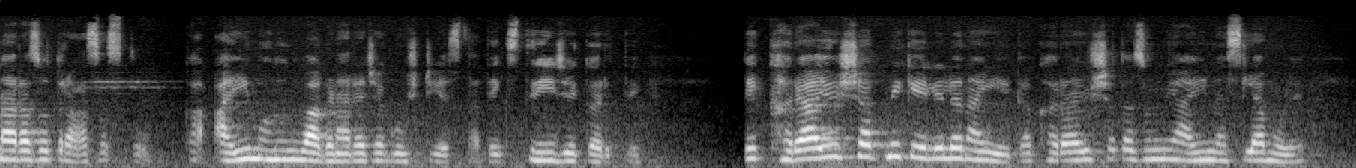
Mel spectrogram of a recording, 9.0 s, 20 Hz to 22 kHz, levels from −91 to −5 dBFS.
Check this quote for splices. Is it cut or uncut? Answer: uncut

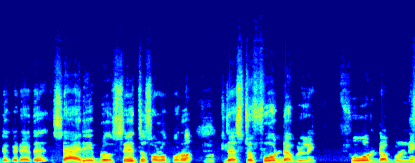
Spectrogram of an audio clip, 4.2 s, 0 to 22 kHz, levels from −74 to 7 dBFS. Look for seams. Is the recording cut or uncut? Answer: uncut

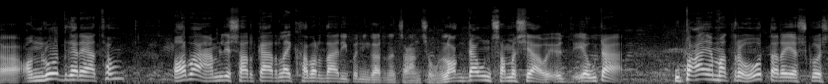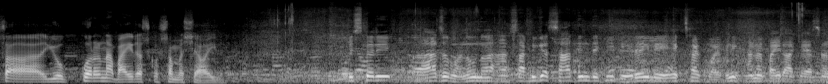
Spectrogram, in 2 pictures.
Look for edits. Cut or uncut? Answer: uncut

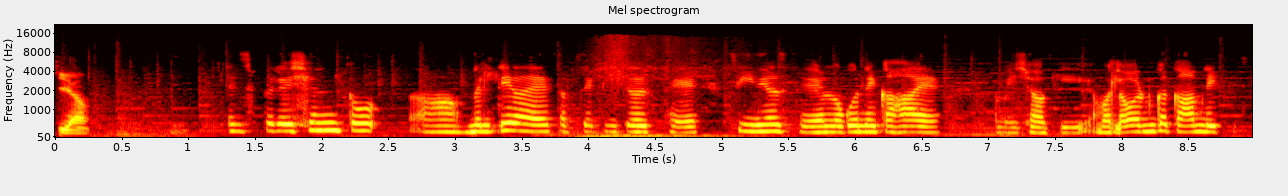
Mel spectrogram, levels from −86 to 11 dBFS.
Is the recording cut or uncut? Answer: uncut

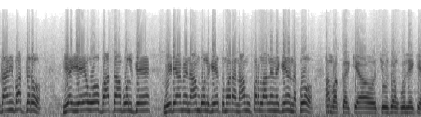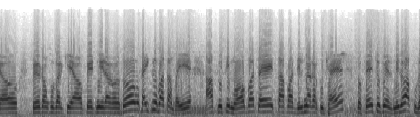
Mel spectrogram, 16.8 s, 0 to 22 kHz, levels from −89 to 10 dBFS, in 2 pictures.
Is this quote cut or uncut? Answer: cut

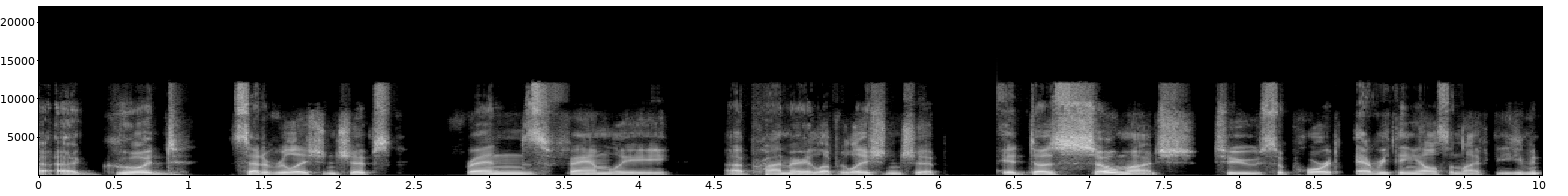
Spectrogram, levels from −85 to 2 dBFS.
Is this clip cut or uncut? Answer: uncut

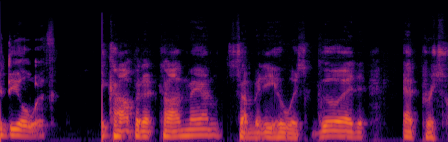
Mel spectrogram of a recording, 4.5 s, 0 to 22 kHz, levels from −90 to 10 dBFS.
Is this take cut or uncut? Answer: cut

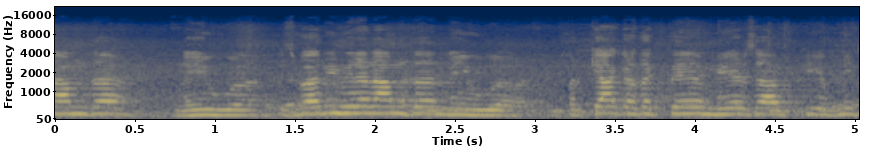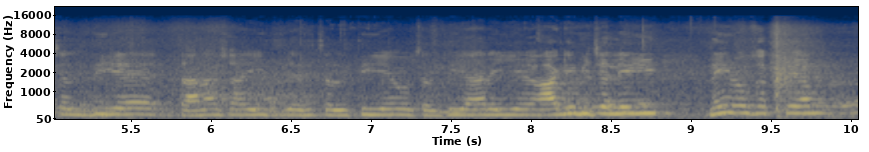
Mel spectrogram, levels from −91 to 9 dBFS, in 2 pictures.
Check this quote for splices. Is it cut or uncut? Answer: uncut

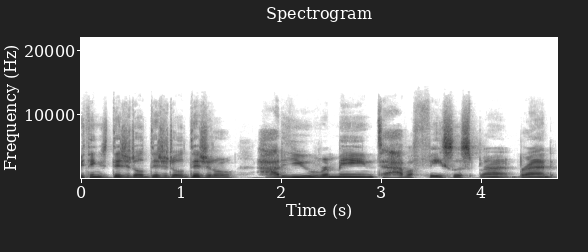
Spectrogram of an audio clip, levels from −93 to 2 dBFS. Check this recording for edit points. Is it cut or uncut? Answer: uncut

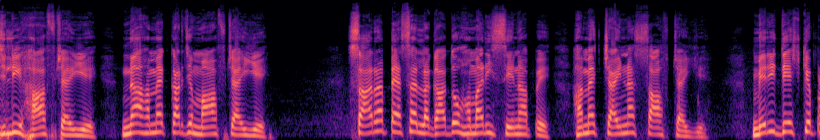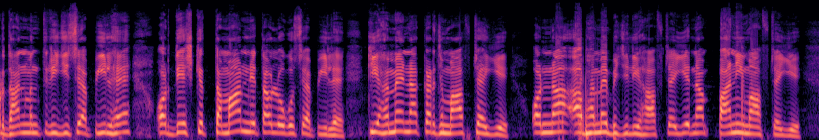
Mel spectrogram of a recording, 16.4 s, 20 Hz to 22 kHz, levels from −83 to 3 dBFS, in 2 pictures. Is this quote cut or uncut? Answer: uncut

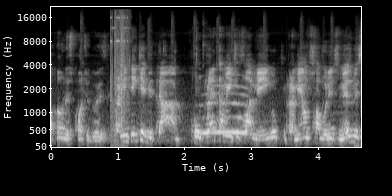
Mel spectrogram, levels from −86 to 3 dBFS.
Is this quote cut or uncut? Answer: cut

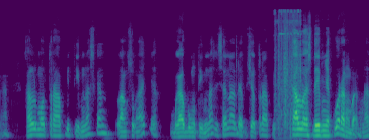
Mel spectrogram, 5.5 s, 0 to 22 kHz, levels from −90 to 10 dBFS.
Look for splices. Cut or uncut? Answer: cut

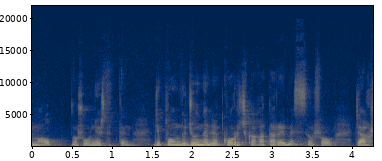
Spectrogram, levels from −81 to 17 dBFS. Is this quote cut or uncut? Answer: uncut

